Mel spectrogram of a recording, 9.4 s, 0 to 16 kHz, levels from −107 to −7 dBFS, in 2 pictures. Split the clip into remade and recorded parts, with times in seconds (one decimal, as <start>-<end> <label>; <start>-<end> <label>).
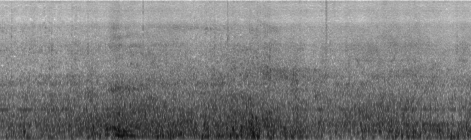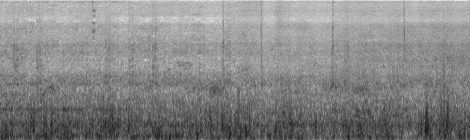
0.0-0.8 recorded; 0.8-1.9 remade; 1.9-2.7 recorded; 2.7-4.7 remade; 4.7-7.1 recorded; 7.1-9.4 remade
